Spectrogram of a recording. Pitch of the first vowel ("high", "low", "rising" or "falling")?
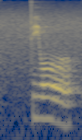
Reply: falling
